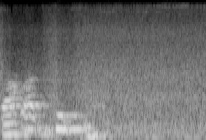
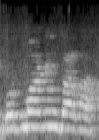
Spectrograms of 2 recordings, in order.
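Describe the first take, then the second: First: The greeting sounds warm and loving. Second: The greeting sounds quick and casual. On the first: The greeting comes from the heart. The speaker calls it right. "पर प्यार से करो" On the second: The greeting is a mere formality. The speaker calls it wrong. "ऐसे नहीं"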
